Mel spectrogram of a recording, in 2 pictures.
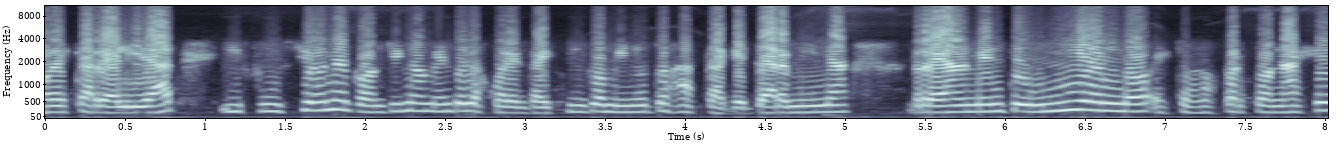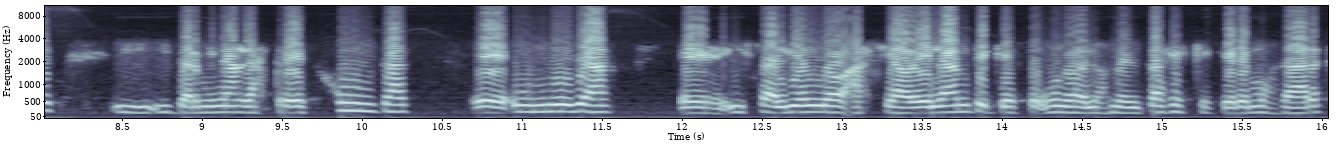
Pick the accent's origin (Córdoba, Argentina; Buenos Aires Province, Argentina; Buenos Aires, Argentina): Córdoba, Argentina; Villa Carlos Paz; Nosotros somos de Carlos Paz. Uh-huh. sí, de Villa Carlos Paz.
